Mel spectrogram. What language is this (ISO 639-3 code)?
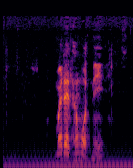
tha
